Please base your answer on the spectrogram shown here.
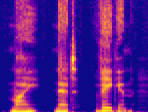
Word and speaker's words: Meinetwegen: Pronunciation, meinetwegen.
